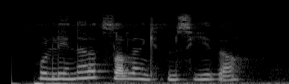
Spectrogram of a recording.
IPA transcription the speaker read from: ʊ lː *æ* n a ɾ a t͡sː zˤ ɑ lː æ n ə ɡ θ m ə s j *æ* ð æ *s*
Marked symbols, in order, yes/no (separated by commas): no, no, no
